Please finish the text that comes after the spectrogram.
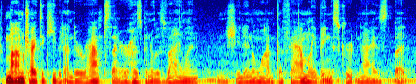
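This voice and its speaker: A man playing a deep, gravelly grieving brother. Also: little pitch movement, slight background noise. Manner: halting, quiet, restarts under strain. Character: grieving older brother, guarded and earnest.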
